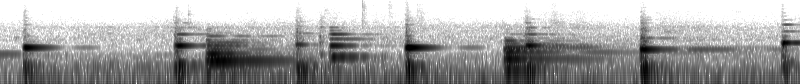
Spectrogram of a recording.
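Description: Slow, sparse piano music: single notes and soft chords struck about once a second, each left to ring and fade before the next.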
